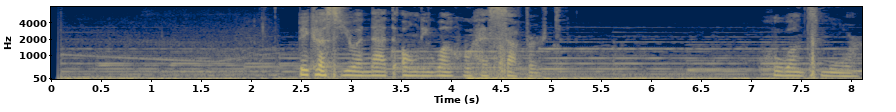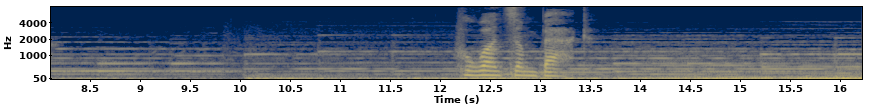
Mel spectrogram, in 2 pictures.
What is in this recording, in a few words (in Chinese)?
独白; 神奇女侠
